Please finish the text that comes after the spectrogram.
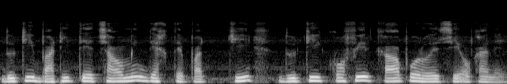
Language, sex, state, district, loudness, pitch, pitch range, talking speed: Bengali, male, Assam, Hailakandi, -14 LUFS, 145 Hz, 130-160 Hz, 120 wpm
